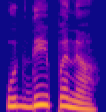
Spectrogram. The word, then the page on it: ಉದ್ದೀಪನ: kannada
